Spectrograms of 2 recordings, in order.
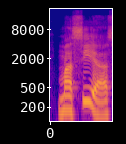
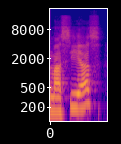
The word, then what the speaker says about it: Macias: marcia uh thank you marcias i'm sorry i mispronounced your name macias and banana ant for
